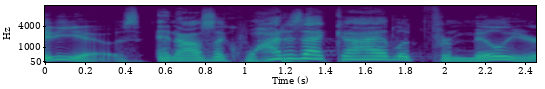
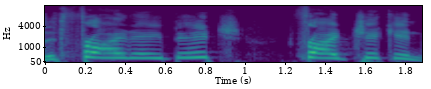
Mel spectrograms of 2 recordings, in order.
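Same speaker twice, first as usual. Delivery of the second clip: put-on hollered shout, pitched very high; 11 semitones higher than usual. Describing a caller who phones in every Friday, retelling his yell. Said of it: "He just calls in every Friday and he yells".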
